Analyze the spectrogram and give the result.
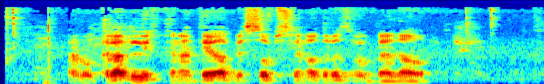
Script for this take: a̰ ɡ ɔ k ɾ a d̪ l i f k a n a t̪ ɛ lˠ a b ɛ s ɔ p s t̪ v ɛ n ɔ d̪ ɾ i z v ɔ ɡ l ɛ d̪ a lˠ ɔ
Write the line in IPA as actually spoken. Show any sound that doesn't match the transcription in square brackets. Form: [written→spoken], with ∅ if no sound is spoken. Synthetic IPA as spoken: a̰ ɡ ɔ k ɾ a d̪ l i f k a n a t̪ ɛ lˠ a b ɛ s ɔ p s t̪ v ɛ n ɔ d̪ ɾ [i→a] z v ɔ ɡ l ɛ d̪ a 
